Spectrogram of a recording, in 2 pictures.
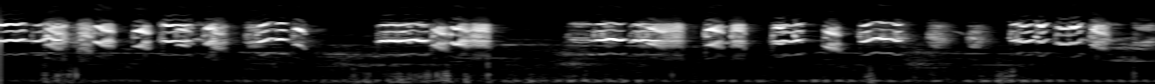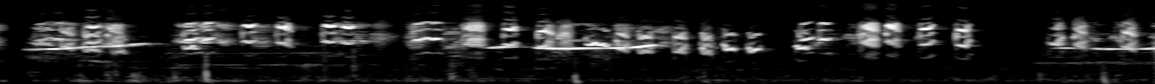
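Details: Several harsh, buzzy squawks from young sooty-headed bulbuls in a long noisy series, some rapid and stuttering, with a few thin rising whistles in the background.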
